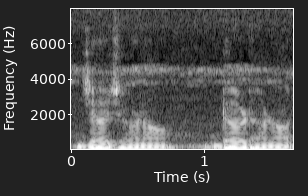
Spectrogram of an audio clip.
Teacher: लेकिन आगे के जो तीन है इनमें थोड़ी सी लय जैसी आती है, ज झ ड ढ, इनमें लय जैसी आती है, कंपन जैसी आती है। ठीक है, इसलिए इनको कहा जाता है अघोष ध्वनियाँ।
